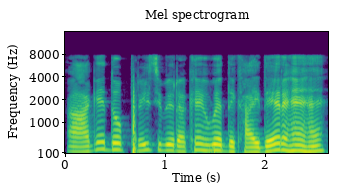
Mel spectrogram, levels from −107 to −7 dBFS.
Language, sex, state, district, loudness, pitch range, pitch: Hindi, male, Jharkhand, Ranchi, -17 LUFS, 145-180 Hz, 165 Hz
